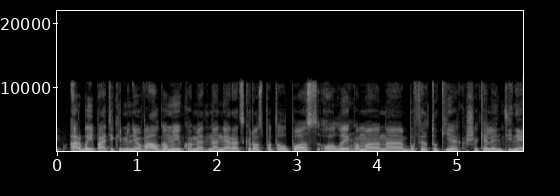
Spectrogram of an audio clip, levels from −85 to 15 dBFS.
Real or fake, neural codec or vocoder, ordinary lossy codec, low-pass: real; none; Opus, 64 kbps; 10.8 kHz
